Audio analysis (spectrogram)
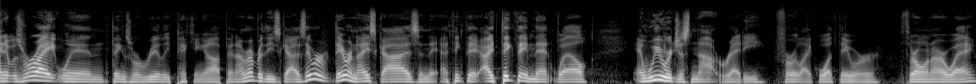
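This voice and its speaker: An American-accented man with a normal speaking voice and medium pitch talks at a fairly quick pace, in a very clean, dry, close recording with no echo and a silent background. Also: ordinary pitch variation. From Connecticut. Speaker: ska band singer. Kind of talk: casual interview. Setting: in a car.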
